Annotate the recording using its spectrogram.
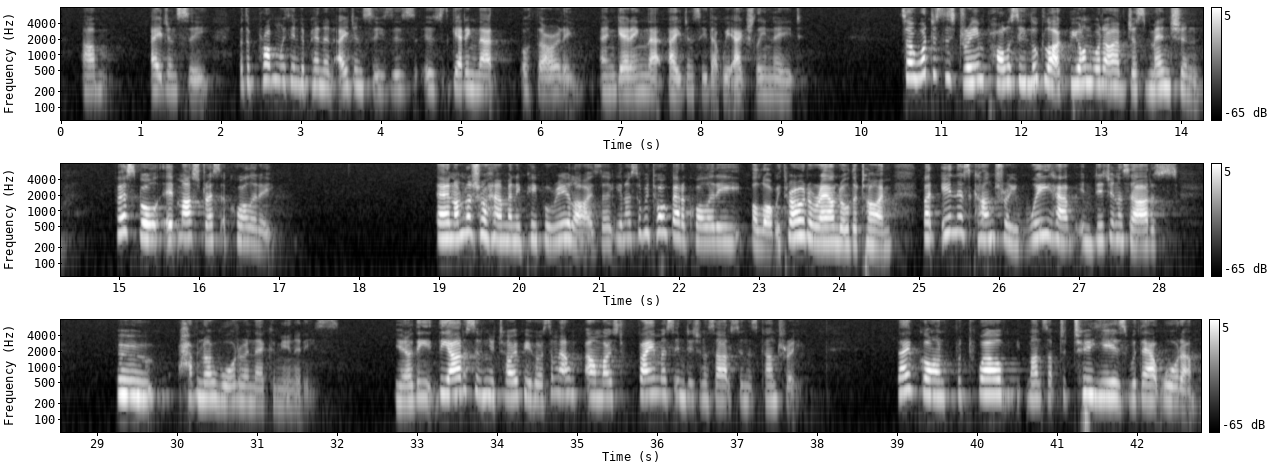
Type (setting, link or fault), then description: setting, live audience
